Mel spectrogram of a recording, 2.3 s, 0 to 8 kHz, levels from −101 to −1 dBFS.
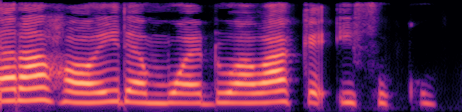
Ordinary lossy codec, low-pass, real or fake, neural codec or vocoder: none; 7.2 kHz; fake; codec, 16 kHz, 4 kbps, X-Codec, WavLM features, trained on Multilingual LibriSpeech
